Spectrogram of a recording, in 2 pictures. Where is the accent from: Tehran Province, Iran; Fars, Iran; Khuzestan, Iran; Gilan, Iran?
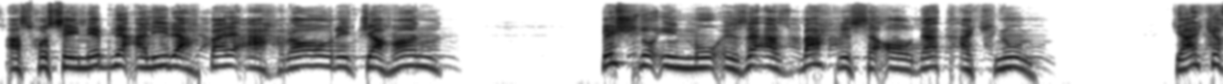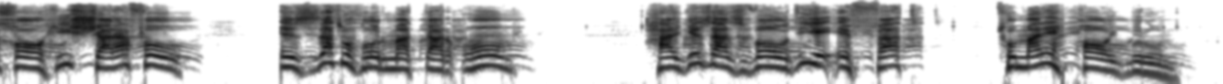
Tehran Province, Iran; Tehran; born there; متولد 1328 در محله بهارستان تهران به دنیا آمدم،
